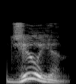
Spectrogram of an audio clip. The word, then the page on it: jillion: British English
